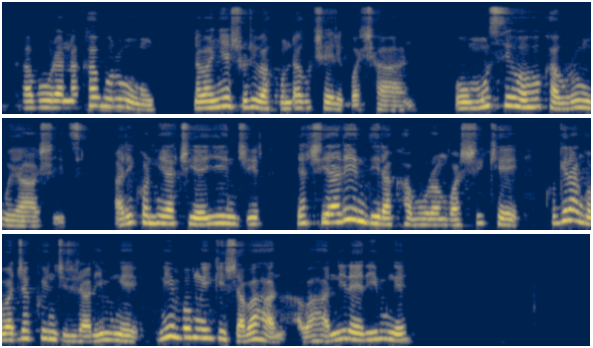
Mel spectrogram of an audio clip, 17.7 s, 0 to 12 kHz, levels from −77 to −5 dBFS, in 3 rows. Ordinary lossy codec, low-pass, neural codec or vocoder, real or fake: MP3, 64 kbps; 9.9 kHz; none; real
